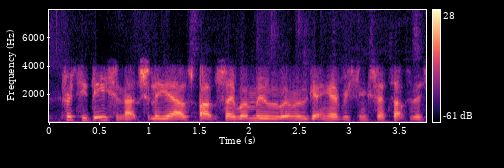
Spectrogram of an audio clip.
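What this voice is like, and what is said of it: English accent. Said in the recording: “you're an Englishman ... despite my accent”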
